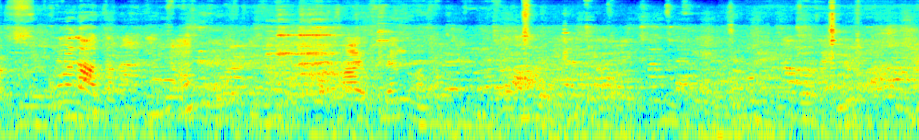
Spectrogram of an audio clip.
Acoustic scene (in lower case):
restaurant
